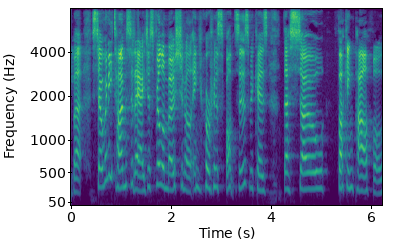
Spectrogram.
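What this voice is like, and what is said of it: Voice of someone with a cold. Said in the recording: “that I have a cold”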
